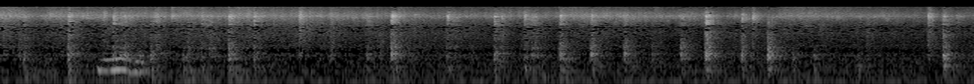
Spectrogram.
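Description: Chopped garlic sizzling in hot oil in a wok, stirred with a metal slotted spatula. A steady frying hiss runs under repeated scrapes and clicks of the spatula on the pan, with louder knocks about five and nine seconds in and a quick run of them near the end.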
